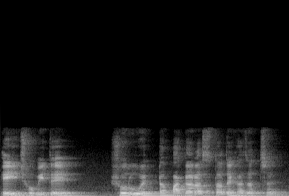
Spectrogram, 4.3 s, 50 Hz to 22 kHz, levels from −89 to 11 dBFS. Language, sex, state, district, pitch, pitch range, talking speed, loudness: Bengali, male, Tripura, West Tripura, 140 Hz, 125-170 Hz, 110 wpm, -17 LUFS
